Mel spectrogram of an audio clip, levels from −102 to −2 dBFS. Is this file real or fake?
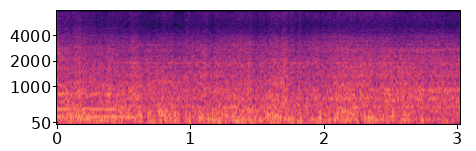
fake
